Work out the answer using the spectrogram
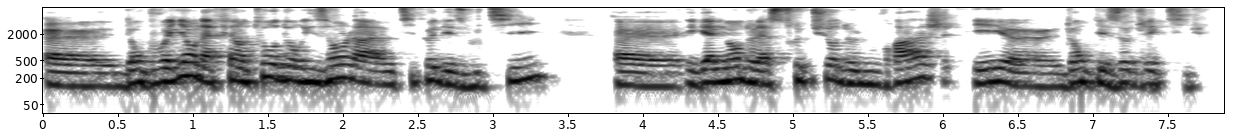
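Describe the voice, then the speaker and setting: Man, fairly high voice, webinar presentation, hesitant with many fillers, echoey room. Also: moderate pace. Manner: hesitant, frequent filler sounds. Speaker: author presenting his book in a webinar.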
